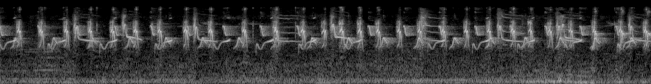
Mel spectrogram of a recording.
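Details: Shrill, rhythmic chirping of a dark-necked tailorbird: groups of sharp high notes and brief slurred whistles follow one another steadily, with soft low background noise.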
